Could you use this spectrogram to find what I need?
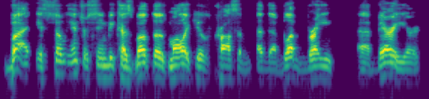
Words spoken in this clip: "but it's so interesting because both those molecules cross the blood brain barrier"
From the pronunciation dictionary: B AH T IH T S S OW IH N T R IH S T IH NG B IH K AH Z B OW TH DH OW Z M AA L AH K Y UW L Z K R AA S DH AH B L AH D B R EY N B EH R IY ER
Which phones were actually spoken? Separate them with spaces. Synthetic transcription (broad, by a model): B AH T IH T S S OW IH N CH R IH S T IH NG B IH K AH Z B OW TH DH OW Z M AA L AH K Y UW L Z K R AA S DH AH B L AH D B R EY N B EH R IY ER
